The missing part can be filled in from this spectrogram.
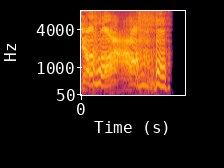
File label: Death, Male; Warframe; Railjack; Perrin Sequence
